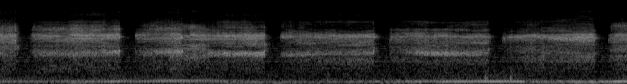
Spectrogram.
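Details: Hand feeding of a cockatiel: long, scratchy, continuous begging wheezes broken by short gaps roughly every second, with a humming low drone throughout.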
